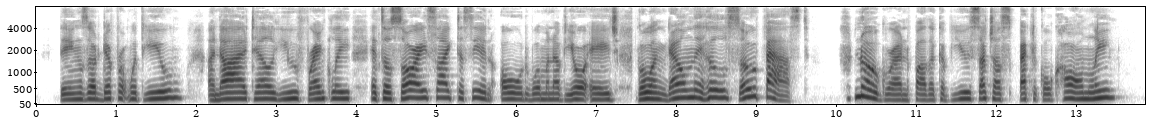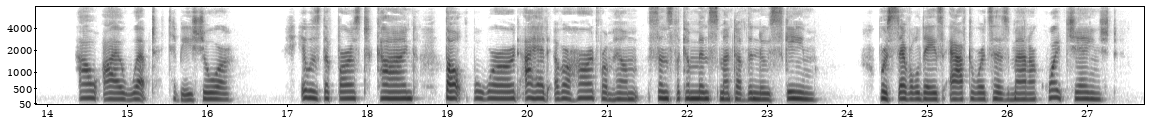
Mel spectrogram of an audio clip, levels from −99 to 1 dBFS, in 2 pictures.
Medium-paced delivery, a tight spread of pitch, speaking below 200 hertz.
Yes: average, 150 wpm; narrow, 2.2 semitones; high, 190 Hz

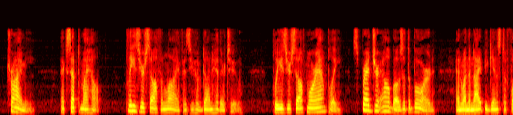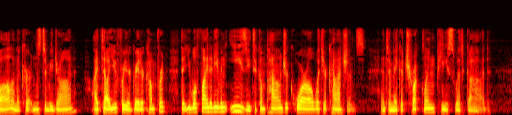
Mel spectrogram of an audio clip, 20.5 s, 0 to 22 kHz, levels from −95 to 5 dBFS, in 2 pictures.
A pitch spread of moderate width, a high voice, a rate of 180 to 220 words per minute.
No: average, 4.2 semitones; low, 115 Hz; average, 195 wpm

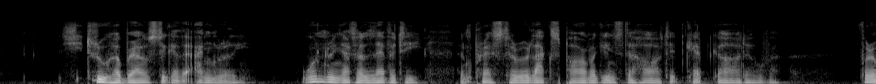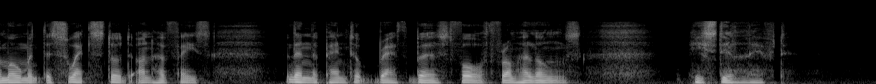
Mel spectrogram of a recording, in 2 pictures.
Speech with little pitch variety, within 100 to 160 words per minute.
Yes: narrow, 1.9 semitones; average, 145 wpm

